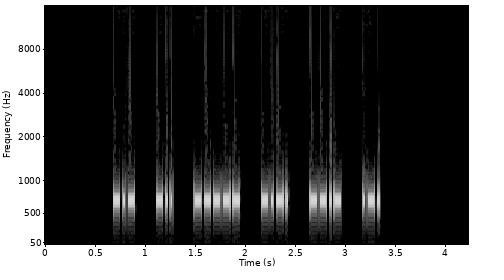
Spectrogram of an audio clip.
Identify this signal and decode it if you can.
Morse code, heard as a keyed tone, about 49 wpm, spaced as for 28 wpm, 700 Hz. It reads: KD0CQR
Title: USA Call Signs - 6 Characters - 3x Character Spacing - 50wpm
